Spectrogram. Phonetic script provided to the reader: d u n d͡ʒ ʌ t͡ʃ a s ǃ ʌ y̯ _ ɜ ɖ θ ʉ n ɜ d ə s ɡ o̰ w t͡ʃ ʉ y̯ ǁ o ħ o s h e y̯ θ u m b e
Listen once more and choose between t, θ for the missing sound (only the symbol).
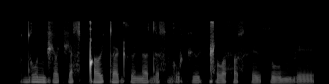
t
